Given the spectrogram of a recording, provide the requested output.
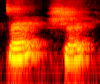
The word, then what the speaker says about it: teşekkürler: Teşekkürler. Teşekkürler.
